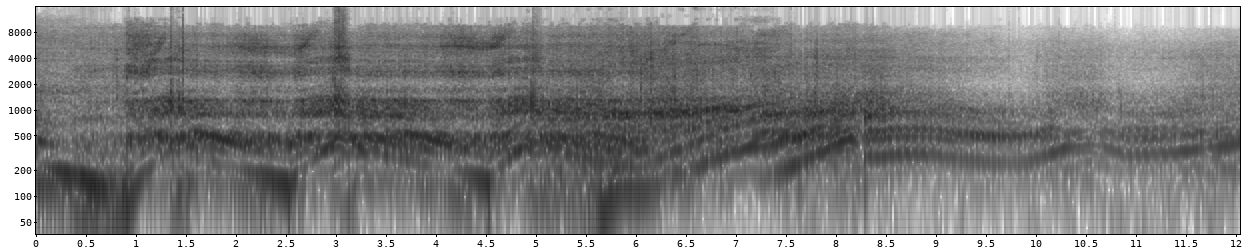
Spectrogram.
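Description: A BMW F10 M5 with an Armytrix valved exhaust revs hard in a string of loud, repeated climbs and drops, the engine note rising and falling several times before settling to a lower idle-like drone, close and alone.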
